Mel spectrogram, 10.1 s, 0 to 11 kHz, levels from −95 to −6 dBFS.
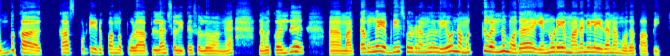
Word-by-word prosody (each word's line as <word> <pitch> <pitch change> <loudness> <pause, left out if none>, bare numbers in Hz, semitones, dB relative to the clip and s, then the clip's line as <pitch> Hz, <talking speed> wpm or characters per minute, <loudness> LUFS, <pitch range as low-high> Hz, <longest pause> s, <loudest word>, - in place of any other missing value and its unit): ரொம்ப 210 +8 -8 0.2
கா 220 - +7 0.5
காசு 215 +1 0
போட்டு 210 +3 -5
எடுப்பாங்க 205 -1 -4
போல." 175 0 0
அப்படிலாம் 190 +4 -3
சொல்லிட்டு 175 0 -3
சொல்லுவாங்க. 165 -2 -3 0.5
நமக்கு 185 +2 -4
வந்து 255 +8 -1 0.8
மத்தவங்க 235 - 0
எப்படி 255 +2 -1
சொல்றாங்களோ 245 -1 -1
இல்லயோ, 250 +3 +2
நமக்கு 250 +6 -3
வந்து 270 +3 +1
மொத 220 +1 +1 0.3
என்னுடைய 265 +5 +3
மனநிலைய 245 +2 +3
தான் 225 0 +1
நான் 205 -4 -4
மொத 175 +1 -2
பார்ப்பேன். 155 -1 -7
215 Hz, 145 wpm, -23 LUFS, 180-245 Hz, 0.8 s, கா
